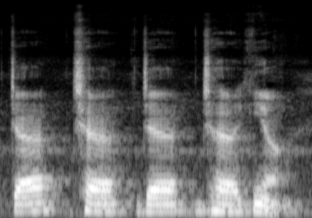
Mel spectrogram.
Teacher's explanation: च वर्ग च छ ज झ ञ ये सभी तालु से बोले जाते हैं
